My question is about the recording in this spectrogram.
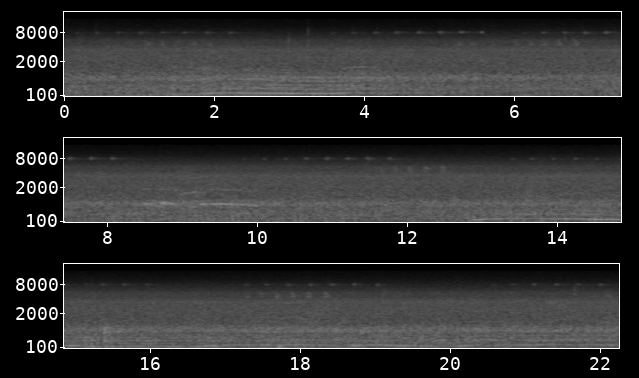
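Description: Outdoor rural ambience: a steady hiss with faint high chirping repeating in quick runs, and several low, drawn-out sounds that rise and fall in pitch, each about two seconds long, about two seconds in and again from about thirteen seconds on.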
